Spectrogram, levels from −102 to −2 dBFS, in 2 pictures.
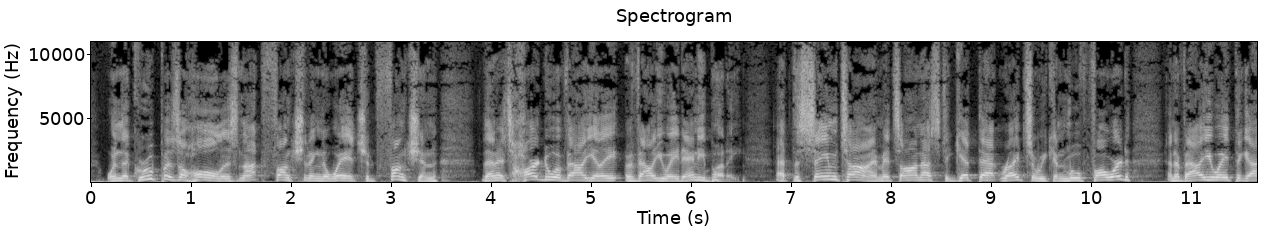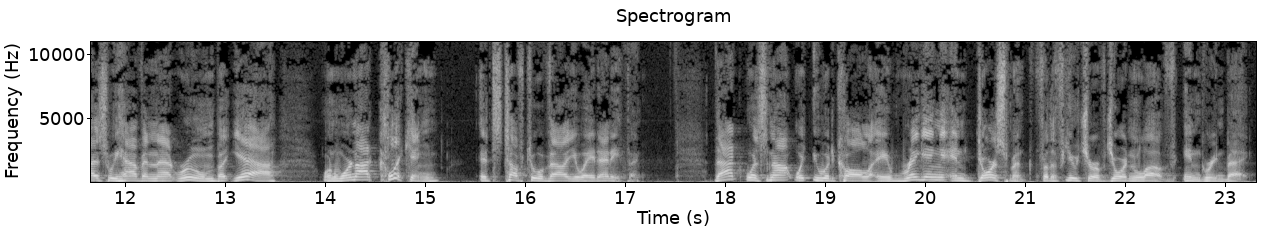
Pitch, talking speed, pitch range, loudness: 170 Hz, 195 wpm, 150-190 Hz, -22 LUFS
